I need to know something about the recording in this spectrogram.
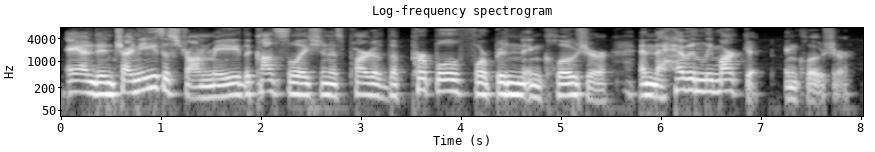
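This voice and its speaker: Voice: mid-range voice, expressive, moderate pace, few pauses. A podcast co-host retelling myths in casual chat, playful and jokey with wry asides.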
